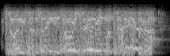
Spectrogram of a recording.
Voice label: voice message commander contused, korean, crew tanks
